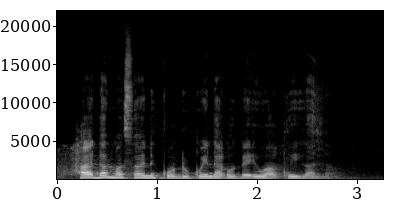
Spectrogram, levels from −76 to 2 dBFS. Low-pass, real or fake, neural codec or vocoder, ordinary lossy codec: none; fake; codec, 44.1 kHz, 1.7 kbps, Pupu-Codec; none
